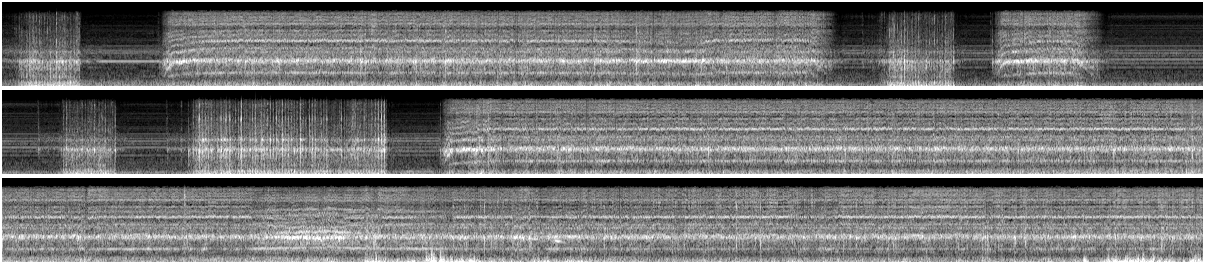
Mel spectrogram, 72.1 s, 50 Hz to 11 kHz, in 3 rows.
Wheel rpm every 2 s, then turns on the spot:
20, 60, 150, 150, 150, 150, 150, 150, 30, 40, 100, 0, 20, 10, 40, 20, 80, 150, 150, 150, 150, 150, 150, 150, 150, 150, 150, 150, 150, 150, 150, 150, 150, 150, 150, 150.
0-2 16-18 24-32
